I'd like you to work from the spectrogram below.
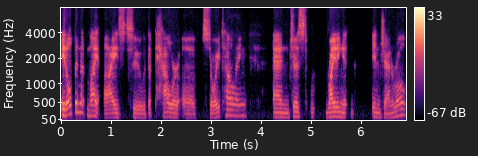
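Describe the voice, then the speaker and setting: A medium-pitched man with a Cantonese accent, fairly slow, with ordinary pitch variation and a dry, close sound with no echo. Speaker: librarian. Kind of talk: interview. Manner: halting, many repetitions and fillers.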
